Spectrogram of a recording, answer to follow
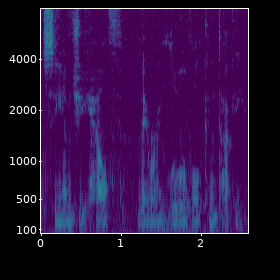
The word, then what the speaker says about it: Louisville: They were in Louisville, Kentucky. You can tell I lived there because I know how to say it. It's not Louisville.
